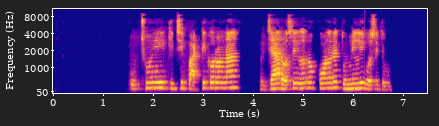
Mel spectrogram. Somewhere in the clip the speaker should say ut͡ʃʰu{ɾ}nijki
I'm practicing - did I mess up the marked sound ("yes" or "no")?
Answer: yes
